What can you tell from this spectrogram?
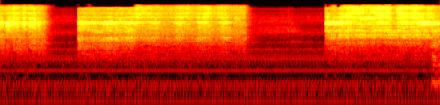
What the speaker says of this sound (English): the mess we're making while spraying the white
